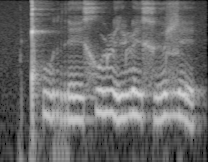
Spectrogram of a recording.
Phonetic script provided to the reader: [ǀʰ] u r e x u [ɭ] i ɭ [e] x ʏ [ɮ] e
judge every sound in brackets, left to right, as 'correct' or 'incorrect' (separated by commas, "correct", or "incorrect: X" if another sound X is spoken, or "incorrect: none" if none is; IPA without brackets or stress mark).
incorrect: ǃʰ, correct, correct, correct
